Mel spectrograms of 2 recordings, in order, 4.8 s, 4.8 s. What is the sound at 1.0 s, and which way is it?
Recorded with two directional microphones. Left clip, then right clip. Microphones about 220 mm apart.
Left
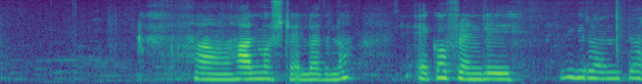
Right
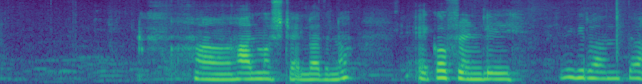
Speech, 5° left (ahead or behind).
